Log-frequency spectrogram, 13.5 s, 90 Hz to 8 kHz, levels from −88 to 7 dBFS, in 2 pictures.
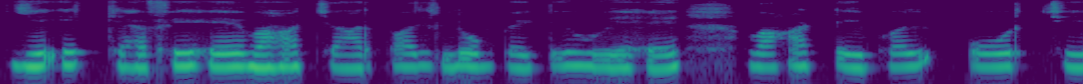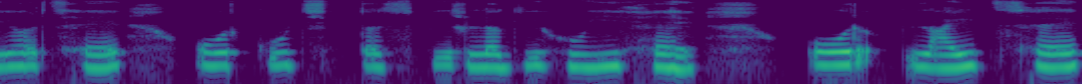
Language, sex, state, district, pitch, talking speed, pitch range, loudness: Hindi, female, Bihar, Bhagalpur, 230 Hz, 105 wpm, 220-245 Hz, -36 LUFS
